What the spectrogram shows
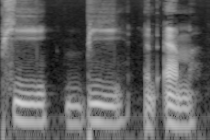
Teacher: you have the labial sounds, which are made using both lips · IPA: p b m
